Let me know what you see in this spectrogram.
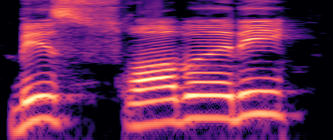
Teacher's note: را کے نیچے زیر ہے تو را کو باریک کرنا ہے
